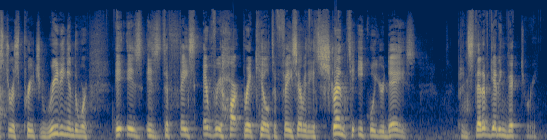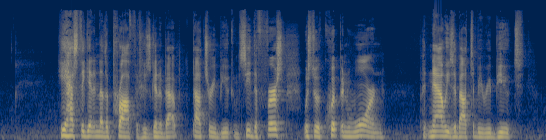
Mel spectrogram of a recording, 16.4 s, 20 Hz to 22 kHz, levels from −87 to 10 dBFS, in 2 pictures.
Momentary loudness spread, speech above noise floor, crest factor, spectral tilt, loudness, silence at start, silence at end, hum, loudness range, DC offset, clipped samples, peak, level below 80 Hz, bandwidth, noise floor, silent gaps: 10 LU; 34 dB; 20 dB; -4 dB/octave; -18 LUFS; 0 s; 0.4 s; none; 5 LU; under 0.1%; under 0.1%; 0 dBFS; -60 dBFS; 17 kHz; -53 dBFS; none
